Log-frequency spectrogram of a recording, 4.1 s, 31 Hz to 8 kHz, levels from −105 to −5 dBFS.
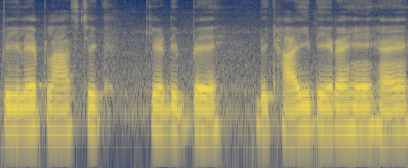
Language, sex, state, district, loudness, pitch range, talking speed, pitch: Hindi, male, Bihar, Kaimur, -19 LUFS, 110-115 Hz, 115 wpm, 115 Hz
